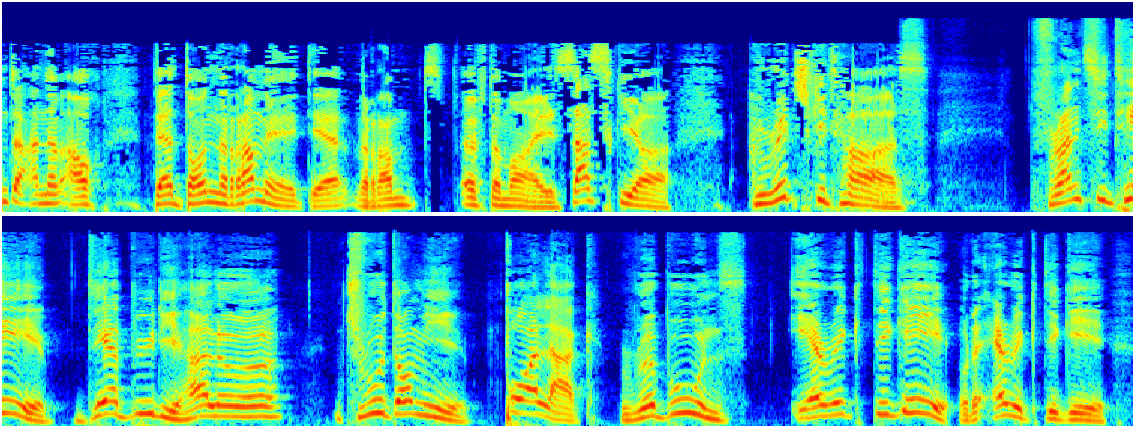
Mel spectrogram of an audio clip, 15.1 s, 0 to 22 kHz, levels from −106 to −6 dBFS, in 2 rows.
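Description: Speech, with an adaptive stream starting at a low bitrate. For the first 6.0 seconds the sound is dull and smeared. Nothing is heard above about 9.7 kHz, and codec artefacts are stronger. That fits an AAC-LC stream at around 32 kbit/s, picked so playback could begin fast. At 6.0 s the player has gauged the connection and moves up a tier. The change fits roughly 96 kbit/s. The treble returns suddenly, with no gap in the sound.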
